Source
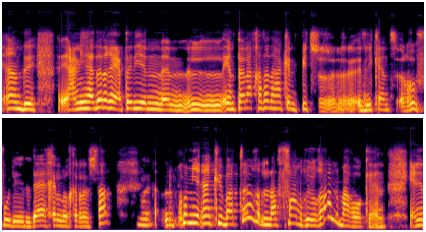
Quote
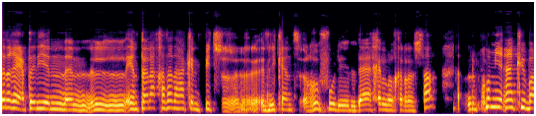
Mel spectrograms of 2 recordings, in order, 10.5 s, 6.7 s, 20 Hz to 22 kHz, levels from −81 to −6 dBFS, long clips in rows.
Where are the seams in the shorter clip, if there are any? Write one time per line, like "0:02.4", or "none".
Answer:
0:05.6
